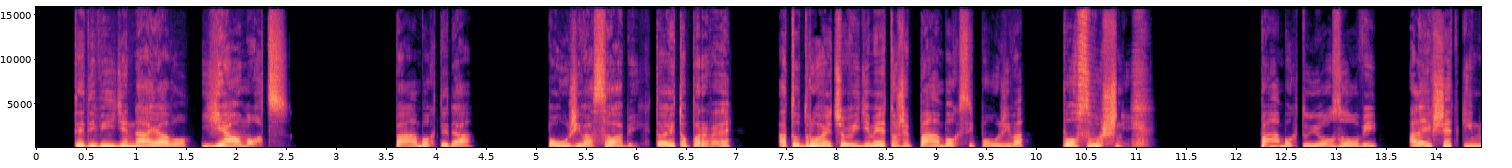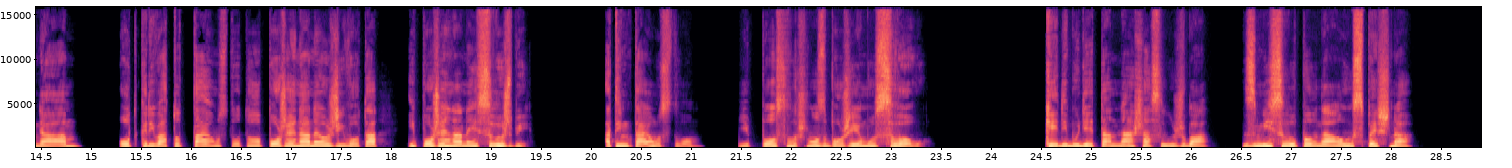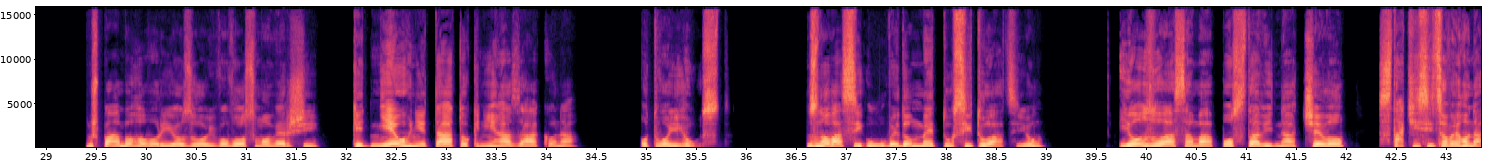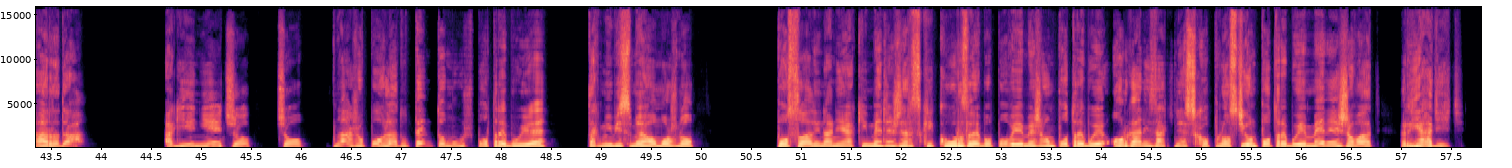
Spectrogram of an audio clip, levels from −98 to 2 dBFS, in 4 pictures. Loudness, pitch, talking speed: -14 LUFS, 190 Hz, 125 wpm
